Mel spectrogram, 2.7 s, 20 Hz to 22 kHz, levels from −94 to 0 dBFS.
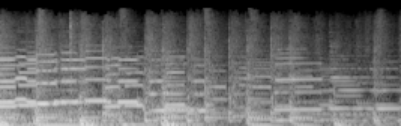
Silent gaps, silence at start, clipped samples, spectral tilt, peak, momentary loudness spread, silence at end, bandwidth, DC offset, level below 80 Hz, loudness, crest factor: none; 0 s; under 0.1%; -5.5 dB/octave; -4 dBFS; 10 LU; 0 s; 16.5 kHz; under 0.1%; -28 dBFS; -21 LUFS; 16 dB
